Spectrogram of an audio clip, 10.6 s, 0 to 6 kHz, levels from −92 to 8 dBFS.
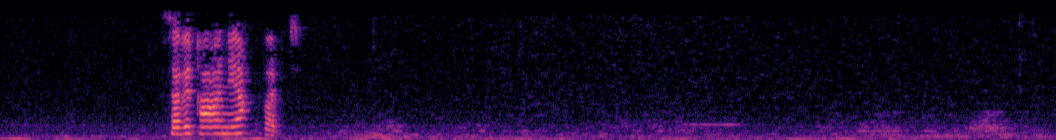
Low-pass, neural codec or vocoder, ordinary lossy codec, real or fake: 5.4 kHz; none; AAC, 48 kbps; real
